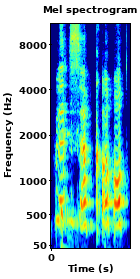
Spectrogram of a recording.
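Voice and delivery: high laugh through the words. Real, not acted. Host laughing at the guest's radio story, delighted.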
